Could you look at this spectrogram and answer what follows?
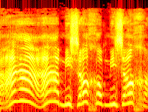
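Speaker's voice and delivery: high-pitched mock shriek, volume held in; imitated hysterical screaming. Host retelling Phoebe seeing the couple, mock hysterical. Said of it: "comienza a gritar histérica".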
